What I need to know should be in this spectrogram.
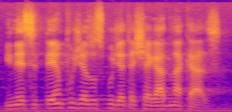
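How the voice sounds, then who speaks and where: A man's voice: mid-range voice, quick pace, sharp tone, slight background noise. A man with a Brazilian Portuguese accent preaching a sermon as pastor, earnest and building in intensity. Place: church hall. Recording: long church hall reverb.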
